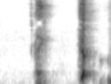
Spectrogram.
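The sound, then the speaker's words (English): A person hiccups a few times in short, sharp, throaty gulps, spaced apart by quiet pauses. The bursts are moderately loud and stand alone against silence. “I had the hiccups, which is horrible, because it always seems like I'm, like, really drunk”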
